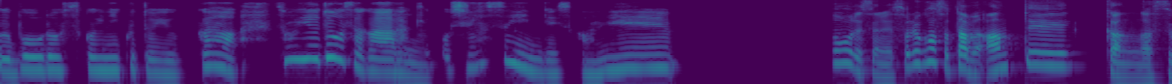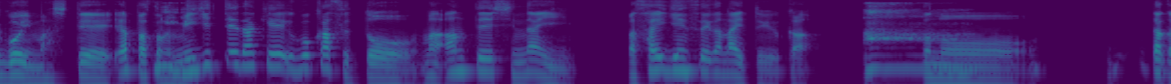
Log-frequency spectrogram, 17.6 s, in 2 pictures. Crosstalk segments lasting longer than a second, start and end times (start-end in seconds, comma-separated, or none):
none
